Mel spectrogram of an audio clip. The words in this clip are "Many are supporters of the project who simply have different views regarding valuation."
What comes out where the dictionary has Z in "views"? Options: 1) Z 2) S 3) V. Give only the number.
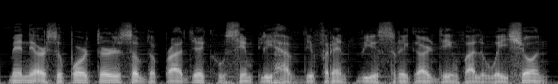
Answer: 2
